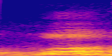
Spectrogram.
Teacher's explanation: तो ये देखो कंठतालु उदंतो वकारस्य दंतोष्ठम, व का उच्चारण स्थान दंत और ओष्ठ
